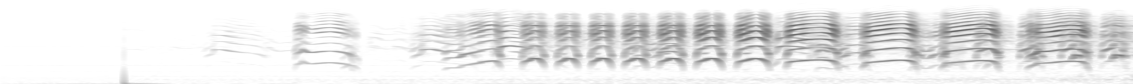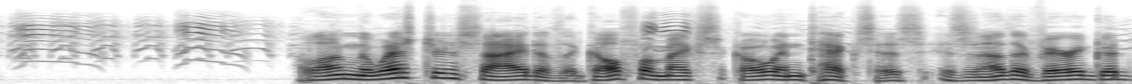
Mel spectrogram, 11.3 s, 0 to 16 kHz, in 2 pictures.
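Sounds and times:
speech: 0:07.2 - 0:11.3
laughing gull laughing call: 0:08.1 - 0:11.3.

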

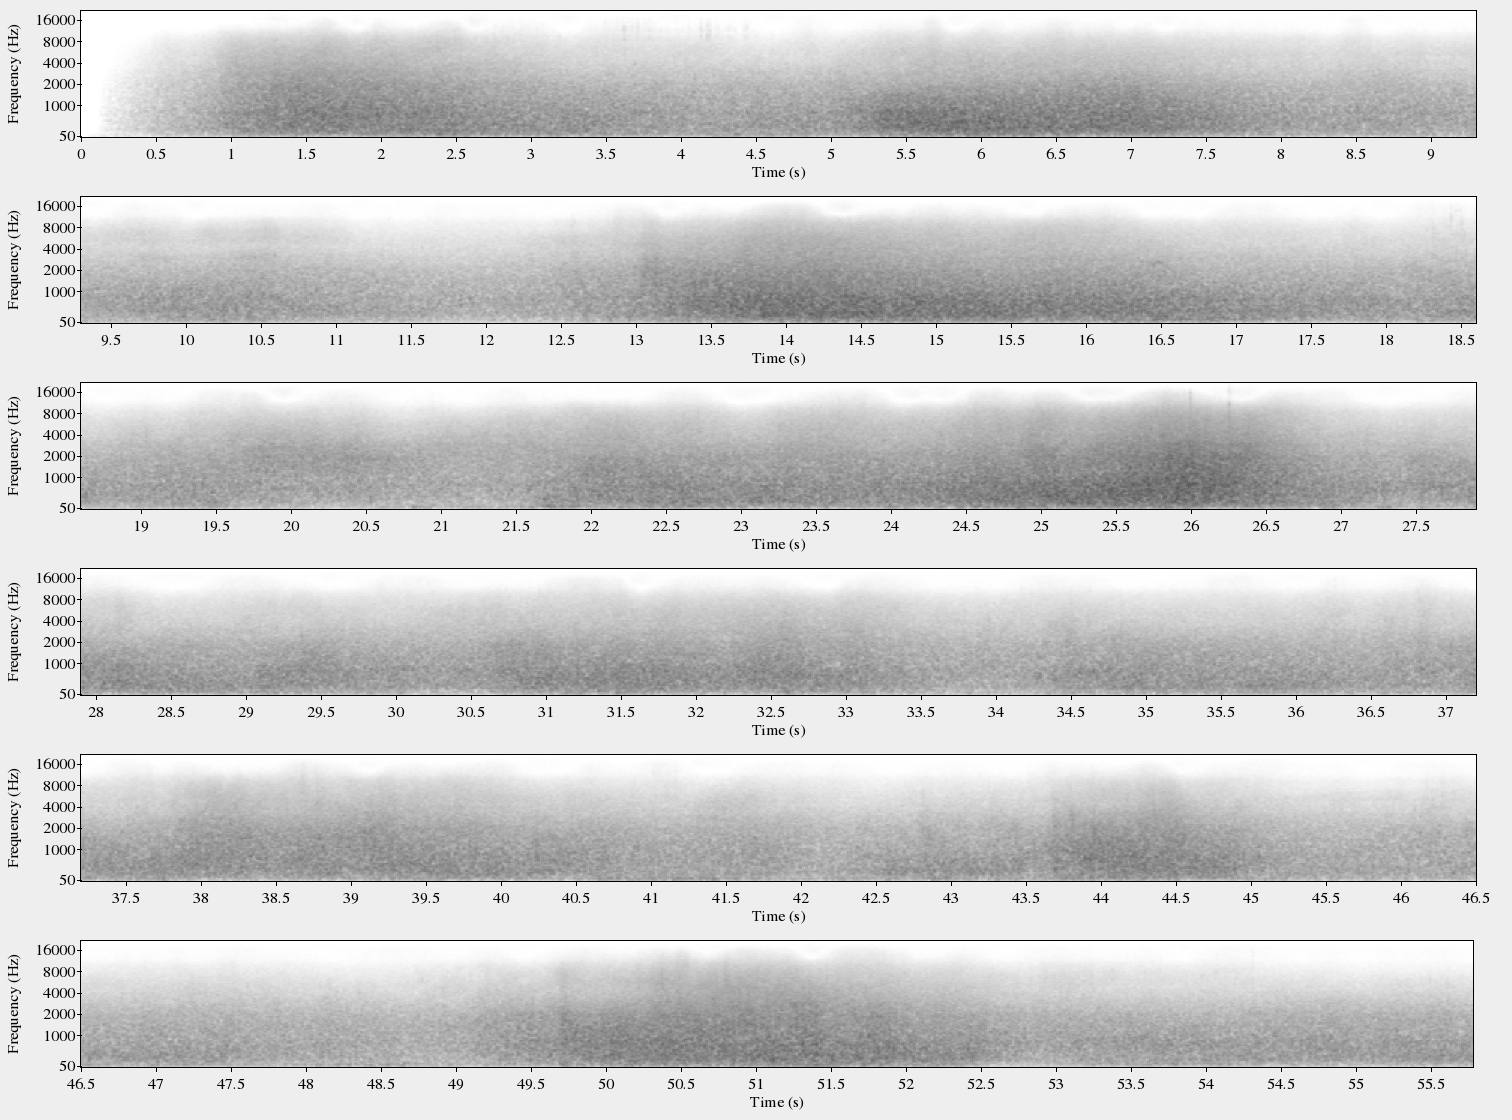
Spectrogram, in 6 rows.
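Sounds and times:
waves crashing on the shore: 0:00.4 - 0:55.7.

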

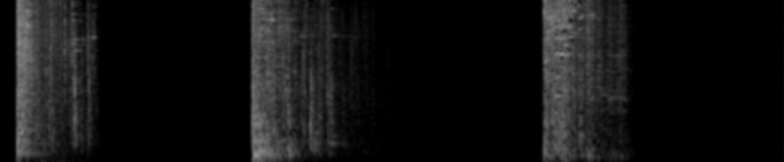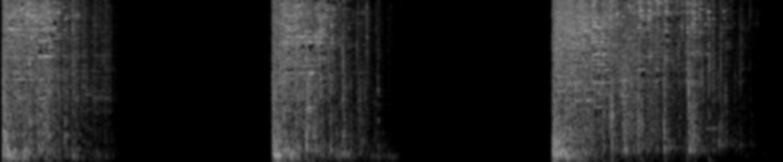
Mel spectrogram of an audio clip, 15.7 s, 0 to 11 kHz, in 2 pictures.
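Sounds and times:
medium glass crash with falling pieces: 0:00.2 - 0:01.0, 0:02.5 - 0:03.8, 0:07.9 - 0:08.9, 0:10.6 - 0:11.7, 0:13.4 - 0:15.5.

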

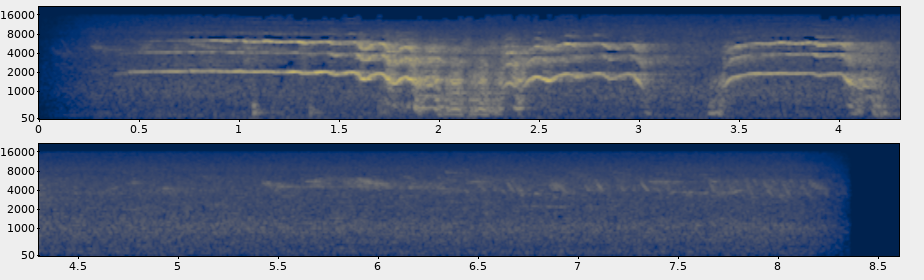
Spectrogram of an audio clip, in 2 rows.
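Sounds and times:
horse neighing: 0:00.4 - 0:04.4.

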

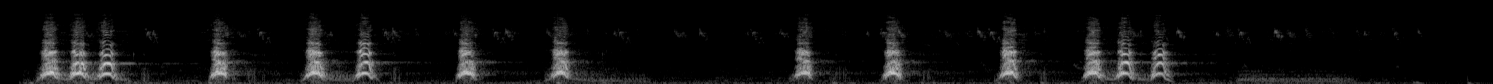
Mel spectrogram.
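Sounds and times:
dog: 0:00.4 - 0:01.5, 0:02.1 - 0:02.5, 0:03.1 - 0:04.0, 0:04.6 - 0:05.9, 0:08.0 - 0:09.3, 0:10.0 - 0:11.9.

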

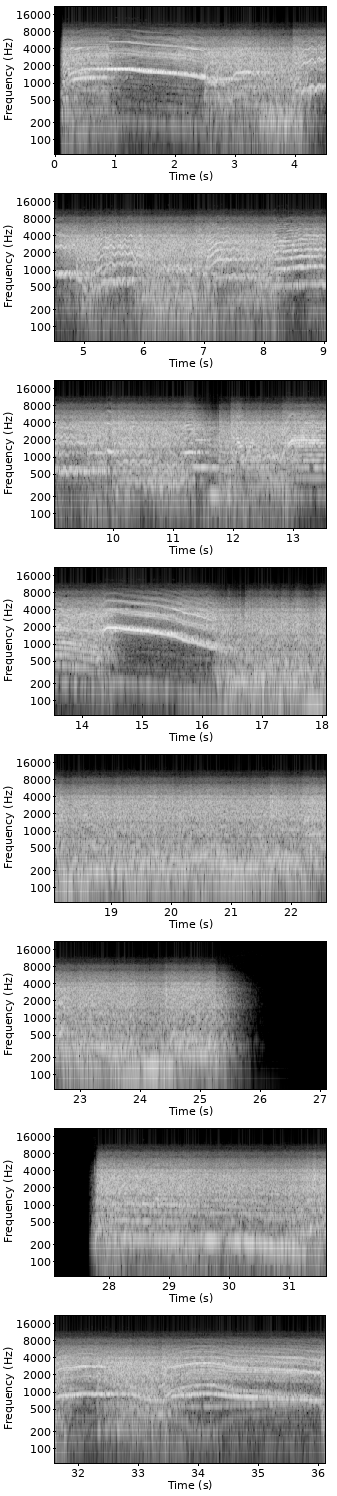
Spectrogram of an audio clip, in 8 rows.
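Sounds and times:
weird distorted electric guitar: 0:00.1 - 0:26.0, 0:27.7 - 0:36.1.

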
